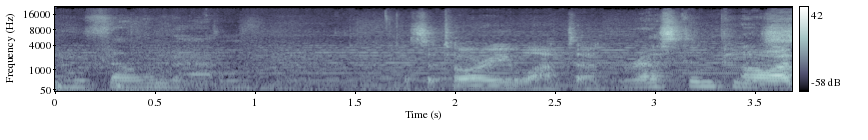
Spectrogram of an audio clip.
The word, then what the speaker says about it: Iwata: Like Iwata? Like I actually don't remember. You just call him like Iowata or Okay. something. You threw in an extra syllable.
